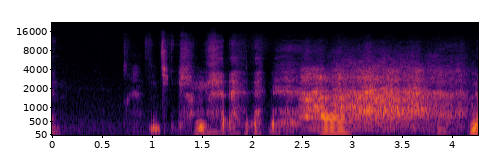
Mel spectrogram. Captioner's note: laughs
